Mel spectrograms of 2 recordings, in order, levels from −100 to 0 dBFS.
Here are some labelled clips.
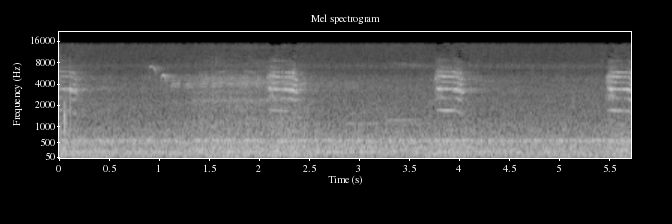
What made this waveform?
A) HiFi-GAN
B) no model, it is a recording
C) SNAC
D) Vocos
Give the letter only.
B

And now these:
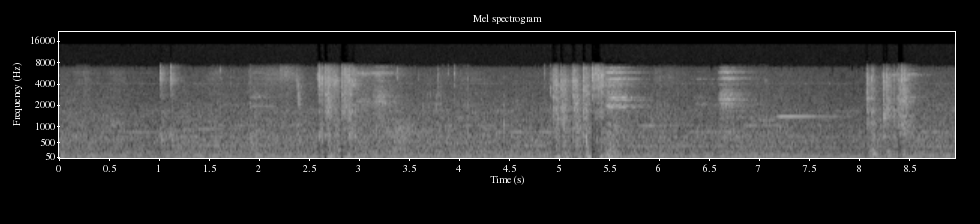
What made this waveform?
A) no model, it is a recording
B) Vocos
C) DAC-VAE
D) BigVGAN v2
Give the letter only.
A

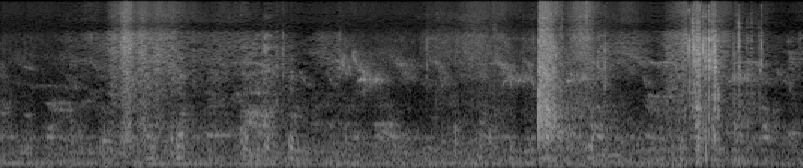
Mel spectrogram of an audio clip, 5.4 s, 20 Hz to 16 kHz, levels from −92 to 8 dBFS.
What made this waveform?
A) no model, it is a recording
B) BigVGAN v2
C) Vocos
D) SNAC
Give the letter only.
A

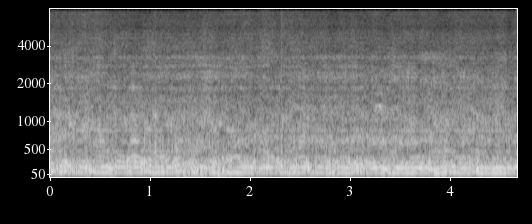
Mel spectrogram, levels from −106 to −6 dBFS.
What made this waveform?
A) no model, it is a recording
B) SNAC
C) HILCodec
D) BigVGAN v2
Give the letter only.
B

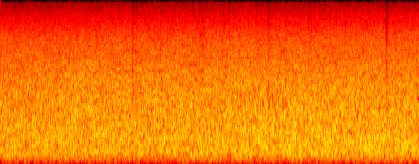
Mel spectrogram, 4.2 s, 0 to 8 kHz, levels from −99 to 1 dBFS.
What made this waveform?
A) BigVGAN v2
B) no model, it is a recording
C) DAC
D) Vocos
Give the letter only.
B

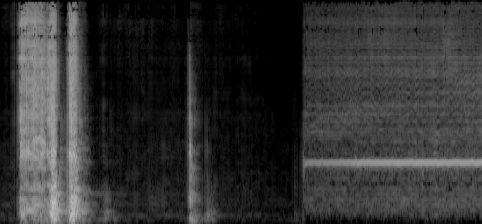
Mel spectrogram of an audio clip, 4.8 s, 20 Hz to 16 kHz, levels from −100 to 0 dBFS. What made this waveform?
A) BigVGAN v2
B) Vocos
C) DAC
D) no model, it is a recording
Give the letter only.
A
